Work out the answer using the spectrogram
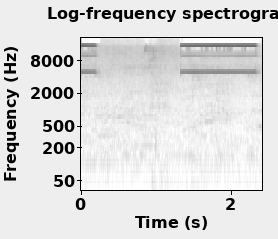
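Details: Arduino drip-irrigation model with a soil humidity sensor in a model plant, with soil humidity reading 18%, so water starts flowing to the drip hose: a short high beep, then a steady one-second high-pitched tone over room quiet; low soil humidity alarm sounding.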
